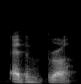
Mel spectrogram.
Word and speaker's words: Edinburgh: Just say Eden and just add bro at the end of it.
